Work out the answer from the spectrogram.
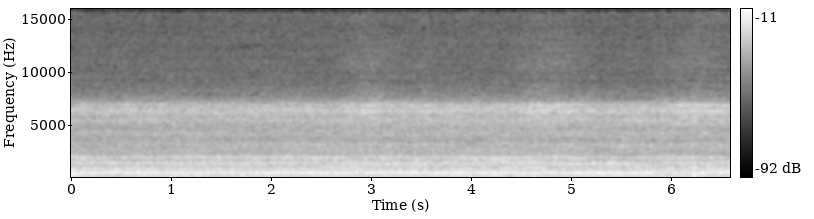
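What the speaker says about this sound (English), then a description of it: "we have our blow dryer on the highest heat setting but the lowest speed" A blow dryer on its highest heat and lowest speed hums with a steady, soft whooshing airflow, constant and unbroken from start to finish.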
